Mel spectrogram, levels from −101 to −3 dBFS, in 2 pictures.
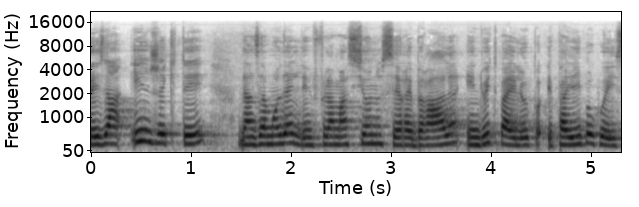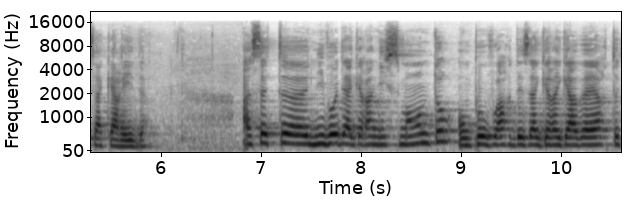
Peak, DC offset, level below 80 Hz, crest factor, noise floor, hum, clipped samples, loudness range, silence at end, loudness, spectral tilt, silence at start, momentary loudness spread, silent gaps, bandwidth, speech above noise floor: -2 dBFS; under 0.1%; -58 dBFS; 14 dB; -40 dBFS; none; under 0.1%; 2 LU; 0 s; -16 LUFS; -5 dB/octave; 0 s; 5 LU; none; 15.5 kHz; 25 dB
